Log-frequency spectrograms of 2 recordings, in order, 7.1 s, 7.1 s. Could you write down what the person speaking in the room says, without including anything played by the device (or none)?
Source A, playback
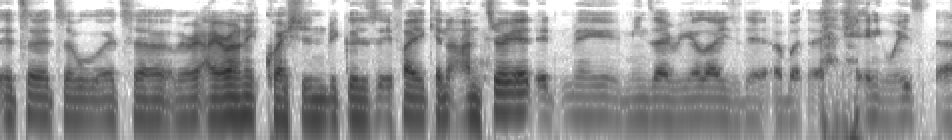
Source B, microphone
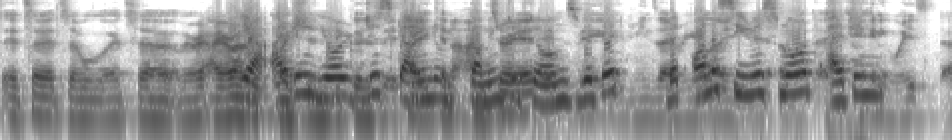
yeah, I think you're just kind of coming to terms with it. But on a serious note, I think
